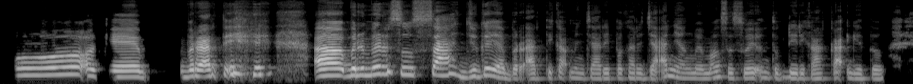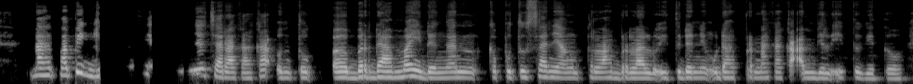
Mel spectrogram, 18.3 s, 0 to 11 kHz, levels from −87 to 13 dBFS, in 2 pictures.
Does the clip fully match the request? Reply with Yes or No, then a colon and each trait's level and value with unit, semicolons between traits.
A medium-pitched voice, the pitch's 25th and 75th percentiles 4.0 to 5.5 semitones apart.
Yes: medium, 180 Hz; average, 5.0 semitones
